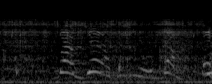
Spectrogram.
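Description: Water splashing as a pan scoops and tips water out of a shallow pool. From about half a second in, children's high voices call out in short, rising-and-falling bursts over it.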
